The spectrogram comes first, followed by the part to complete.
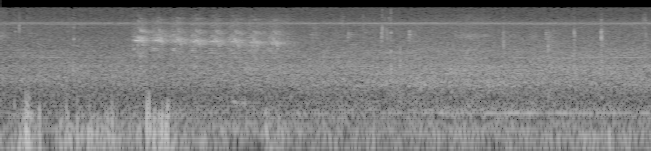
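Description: A bird gives a quick run of short, high chattering notes about two seconds in, over a steady outdoor background hiss. A few low knocks come in the first two seconds as meat is handled on the grill grate.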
